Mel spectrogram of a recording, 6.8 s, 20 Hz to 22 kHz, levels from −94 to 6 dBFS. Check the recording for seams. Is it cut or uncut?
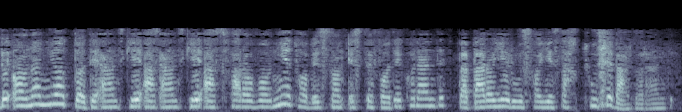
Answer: cut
